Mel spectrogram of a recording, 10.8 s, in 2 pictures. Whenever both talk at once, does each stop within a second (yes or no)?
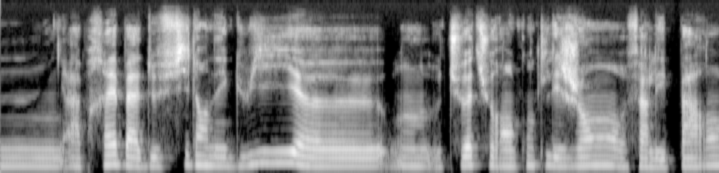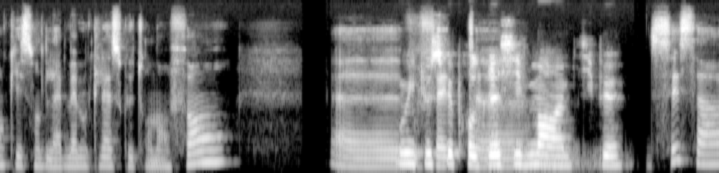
no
